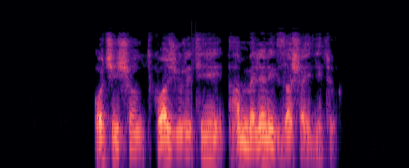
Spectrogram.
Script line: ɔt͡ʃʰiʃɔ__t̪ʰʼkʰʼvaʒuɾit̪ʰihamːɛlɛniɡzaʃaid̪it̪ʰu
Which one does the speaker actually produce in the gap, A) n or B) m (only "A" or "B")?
A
